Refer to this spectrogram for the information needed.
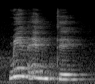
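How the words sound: It is said in Palestinian dialect, 'meen'.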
